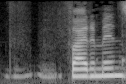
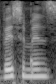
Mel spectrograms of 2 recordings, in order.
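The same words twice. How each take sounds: First: It is said in an American pronunciation. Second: It is said in a British pronunciation.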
